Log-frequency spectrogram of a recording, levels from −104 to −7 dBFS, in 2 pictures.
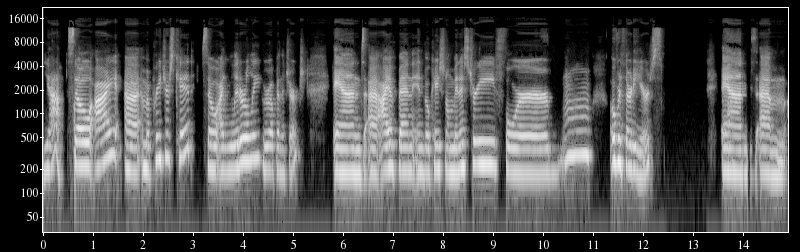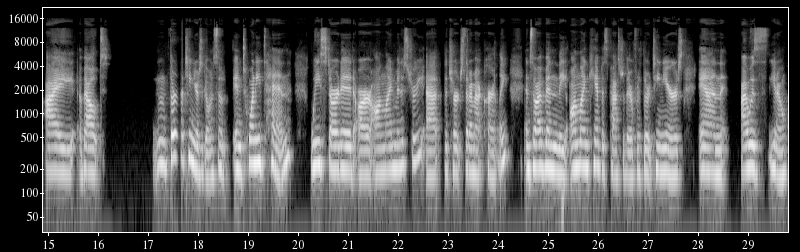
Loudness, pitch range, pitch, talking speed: -22 LUFS, 180-225 Hz, 195 Hz, 140 wpm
